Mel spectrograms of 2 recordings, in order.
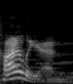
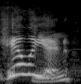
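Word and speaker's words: Hylian: Yeah, honestly it is pronounced Hilian. Yeah, but a lot of people I know don't pronounce it that way. It's Hilian. Yeah. Why do people Why do people say Helen?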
